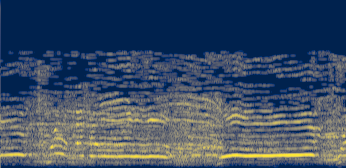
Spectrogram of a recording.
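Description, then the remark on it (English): Protesters on the sideline of a Fourth of July event shout loudly and continuously over Bush's opening remarks, blending into a dense, unbroken crowd clamor that holds steady for a couple of seconds. “As soon as his opening remarks started, they started shouting over him.”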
